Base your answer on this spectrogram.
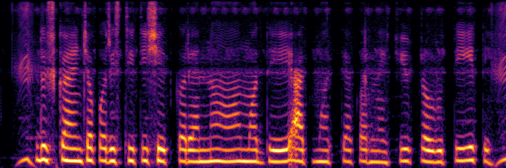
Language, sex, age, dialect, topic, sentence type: Marathi, female, 31-35, Varhadi, agriculture, statement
